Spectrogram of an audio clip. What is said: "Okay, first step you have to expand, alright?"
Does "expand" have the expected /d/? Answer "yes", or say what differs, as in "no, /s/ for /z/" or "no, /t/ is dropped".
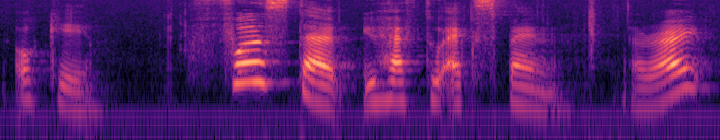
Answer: no, /d/ is dropped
